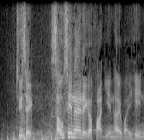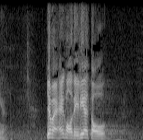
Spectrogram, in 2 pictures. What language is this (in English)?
Cantonese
